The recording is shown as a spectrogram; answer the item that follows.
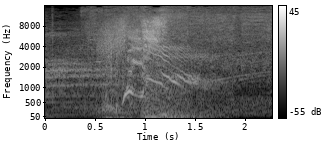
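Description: Intro logo sting of sound effects over music: a whooshing sweep that builds to its loudest about a second in, with a low hit and gliding tones, then tails off.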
